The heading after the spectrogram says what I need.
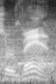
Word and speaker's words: Servant: Yeah, one of his buddies said it's pronounced Servant. Servant. Like so, okay, well, close enough. Like ant.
